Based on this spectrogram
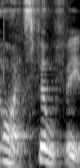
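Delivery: eager, approving enthusiasm. Showing how to treat even a lurid term as good: enthusiastic. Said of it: "You say it with enthusiasm".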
